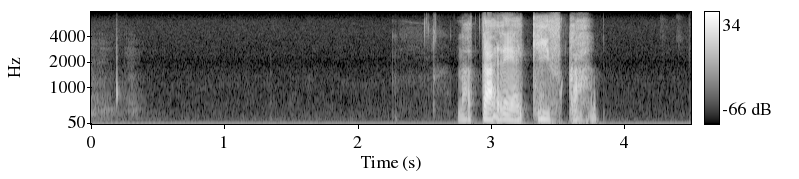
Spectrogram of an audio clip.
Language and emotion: Russian, angry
